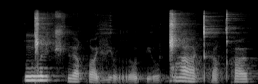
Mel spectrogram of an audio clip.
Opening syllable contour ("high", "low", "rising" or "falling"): high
